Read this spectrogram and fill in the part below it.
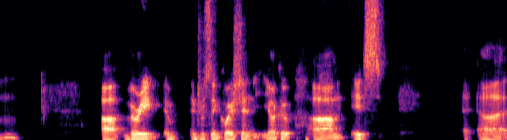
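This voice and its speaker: With a New Zealand accent, a man speaks very slowly in a bright, sharp tone, with ordinary pitch variation and long, frequent pauses. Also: medium pitch for a man. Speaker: tourism industry expert, panelist. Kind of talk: panel discussion. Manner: halting, many fillers.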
